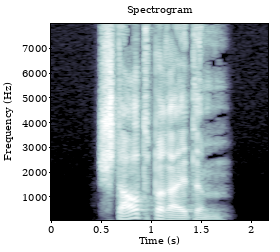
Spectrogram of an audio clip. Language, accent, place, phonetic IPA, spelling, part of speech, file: German, Germany, Berlin, [ˈʃtaʁtbəˌʁaɪ̯təm], startbereitem, adjective, De-startbereitem.ogg
- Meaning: strong dative masculine/neuter singular of startbereit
